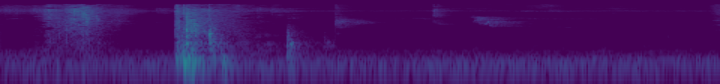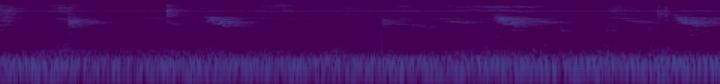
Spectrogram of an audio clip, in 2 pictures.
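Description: A small bird chirping over and over, short falling chirps about once a second. About a second in there is a brief rustle, then a loud thump and a smaller knock.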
